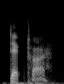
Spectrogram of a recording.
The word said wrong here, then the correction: Decatur: D-E-C-T-A-U-R. Decatur. Thank you. It's Decatur.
